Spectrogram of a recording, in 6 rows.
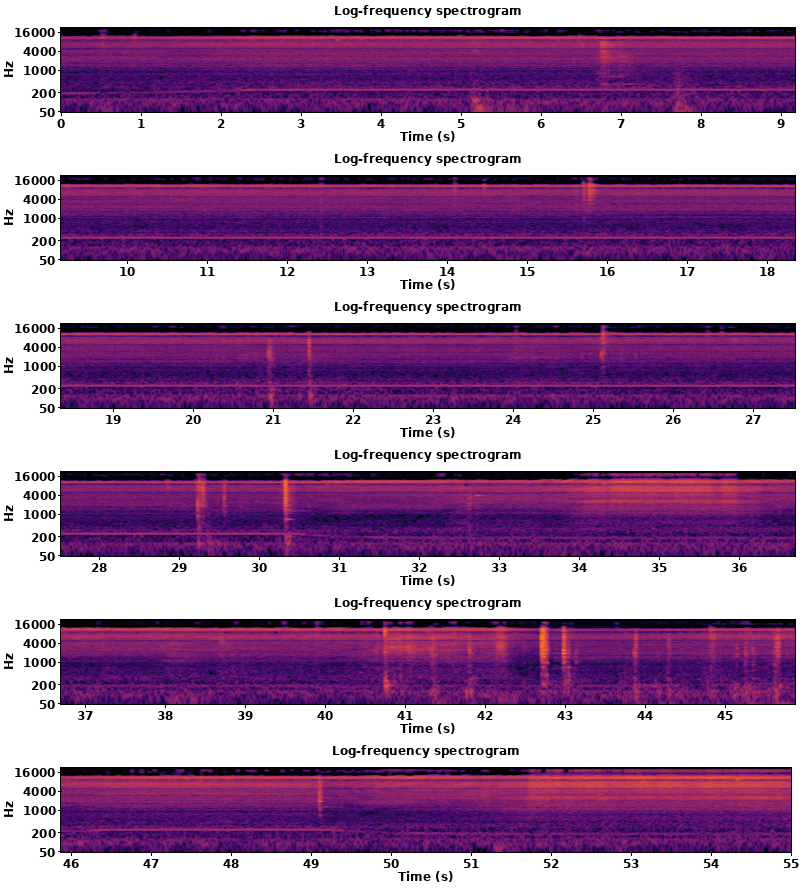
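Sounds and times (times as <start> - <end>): hot air blower humming: 0.0 - 55.0
short hiss: 33.7 - 36.5, 37.8 - 42.6, 49.2 - 55.0.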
